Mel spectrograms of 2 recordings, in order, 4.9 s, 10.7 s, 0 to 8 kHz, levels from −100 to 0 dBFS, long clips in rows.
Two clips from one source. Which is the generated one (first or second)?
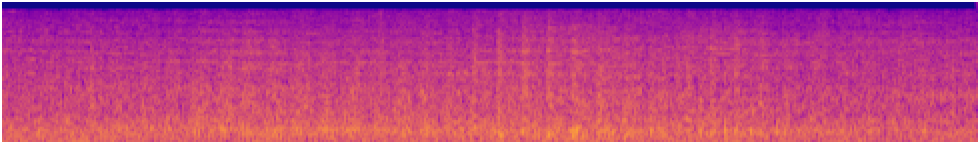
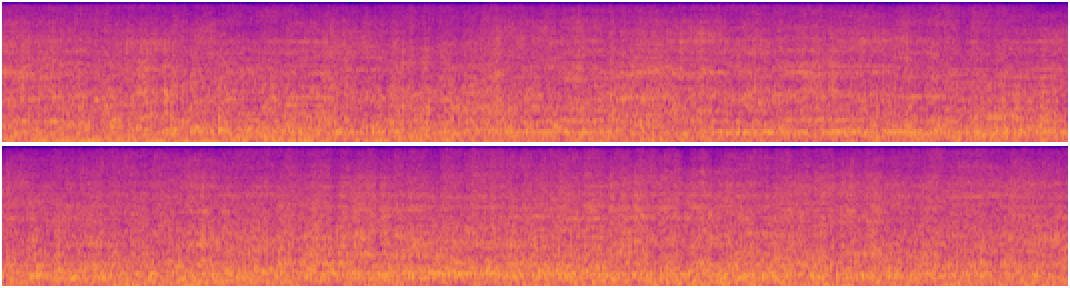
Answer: second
